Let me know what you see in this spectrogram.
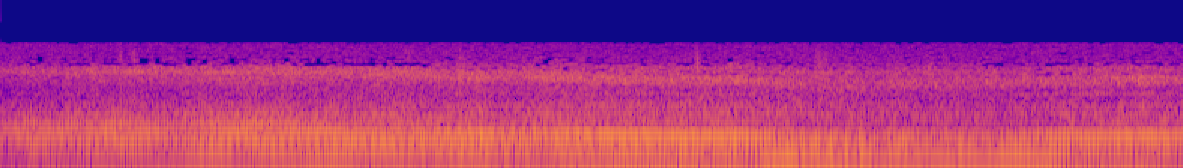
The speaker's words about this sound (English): I've got my car. We'll go for a drive.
